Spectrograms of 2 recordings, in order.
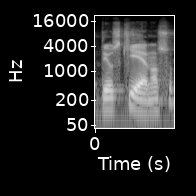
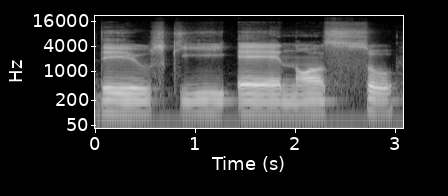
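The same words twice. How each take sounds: First: The words flow together; que é sounds like one word. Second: Each word is said separately, one at a time. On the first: The speaker calls it right. "Você lê normalmente" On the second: The speaker calls it wrong. "ninguém lê dessa maneira"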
